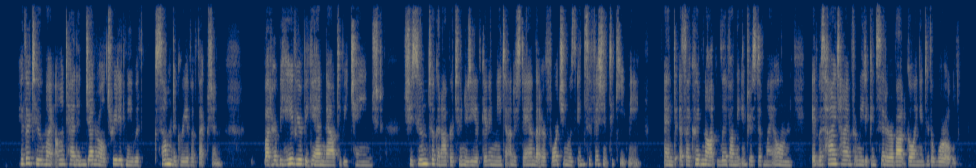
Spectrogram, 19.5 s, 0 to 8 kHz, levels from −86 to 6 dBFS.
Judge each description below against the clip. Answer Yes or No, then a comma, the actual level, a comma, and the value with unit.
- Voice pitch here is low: No, medium, 185 Hz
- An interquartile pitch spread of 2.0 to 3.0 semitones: Yes, narrow, 2.5 semitones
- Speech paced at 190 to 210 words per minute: Yes, average, 195 wpm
